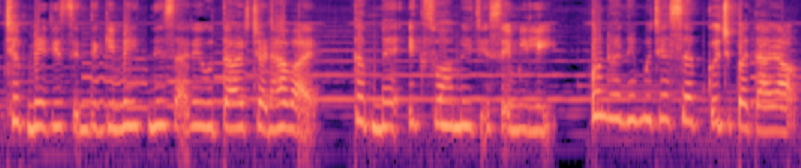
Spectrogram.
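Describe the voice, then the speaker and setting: A woman's voice: high-pitched, steady tone, moderate pace, dark tone, soft background music, lightly acted. A woman voicing a kind, selfless village wife and mother with an earnest manner in a cartoon story. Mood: forgiving, earnest.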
